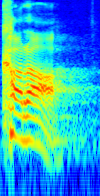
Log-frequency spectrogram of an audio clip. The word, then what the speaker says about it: chara: Actually, the word joy in the Greek is pronounced chara, C-H-A-R-A, and it can be defined as this.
